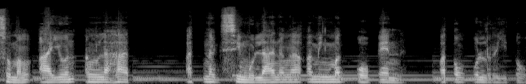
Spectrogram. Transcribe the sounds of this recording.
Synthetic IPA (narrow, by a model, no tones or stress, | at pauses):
sʊmɐŋʔaːjo̞nɐŋlɐɦat̪̚ | ʔɐt̪̚nɐɡ̚sɪmʊlanɐŋakɐmɪŋmɐɡ̚ʔoːpɛn | pɐt̪ʊŋkolɾiːt̪o̞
